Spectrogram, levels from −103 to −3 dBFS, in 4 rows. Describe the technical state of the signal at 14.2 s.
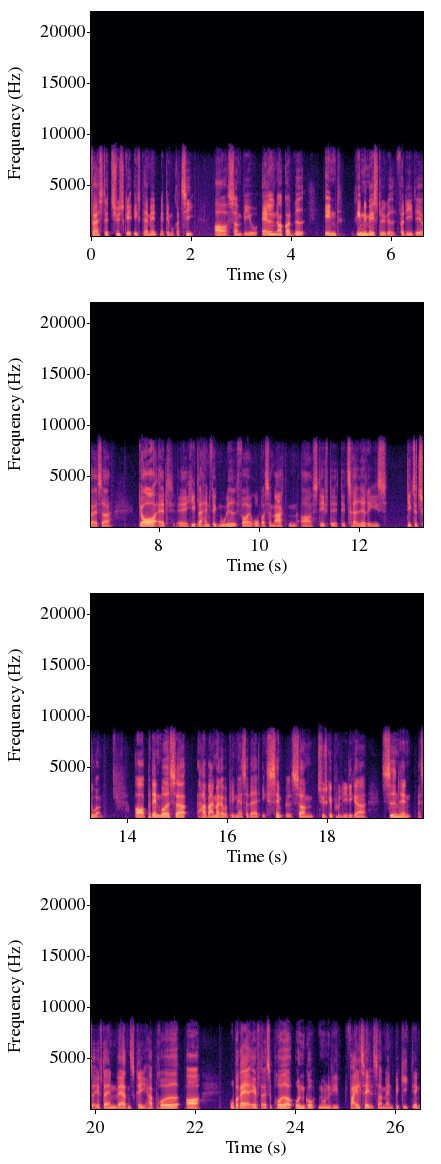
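At 14.2 s the signal is intact, with no fault present, only the quiet room noise sitting about 45 dB below the speech and the ordinary character of the call path's Opus coding.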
